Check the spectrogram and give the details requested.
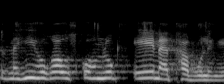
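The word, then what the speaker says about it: Agnatha: होगा उसको हम लोग ए नेथा बोलेंगे। यहाँ पे क्या होता है, जी साइलेंट होता है, सेकंड वाले में भी जी साइलेंट है और फर्स्ट वाले में भी जी साइलेंट है, ए नेथा, जी नहीं बोल रहे हम यहाँ पे।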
